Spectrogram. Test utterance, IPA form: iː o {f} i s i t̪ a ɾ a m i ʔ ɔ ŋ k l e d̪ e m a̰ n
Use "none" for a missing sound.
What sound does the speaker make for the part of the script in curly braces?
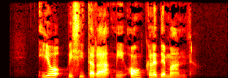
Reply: v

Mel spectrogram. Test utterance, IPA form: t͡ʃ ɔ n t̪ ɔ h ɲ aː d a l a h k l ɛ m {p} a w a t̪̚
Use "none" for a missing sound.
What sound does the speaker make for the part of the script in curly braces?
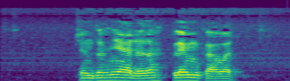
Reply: k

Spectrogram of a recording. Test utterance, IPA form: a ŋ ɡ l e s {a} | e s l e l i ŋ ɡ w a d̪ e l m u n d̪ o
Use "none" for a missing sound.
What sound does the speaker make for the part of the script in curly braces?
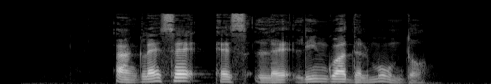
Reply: e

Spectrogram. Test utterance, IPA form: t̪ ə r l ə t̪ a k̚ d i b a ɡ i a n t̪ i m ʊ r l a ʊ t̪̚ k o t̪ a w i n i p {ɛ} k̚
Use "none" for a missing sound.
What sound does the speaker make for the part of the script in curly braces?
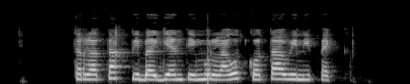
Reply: ɛ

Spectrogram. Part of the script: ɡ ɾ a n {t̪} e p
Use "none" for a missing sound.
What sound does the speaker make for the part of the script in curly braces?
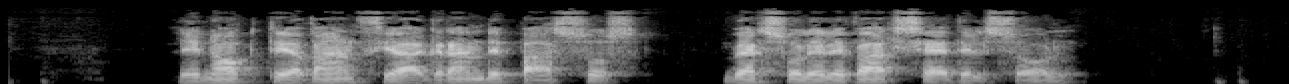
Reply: d̪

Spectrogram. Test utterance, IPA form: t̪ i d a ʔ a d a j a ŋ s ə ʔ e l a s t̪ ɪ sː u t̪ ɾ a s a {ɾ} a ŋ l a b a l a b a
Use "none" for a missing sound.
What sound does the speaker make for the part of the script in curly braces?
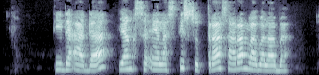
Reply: ɾ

